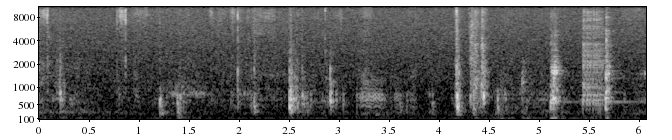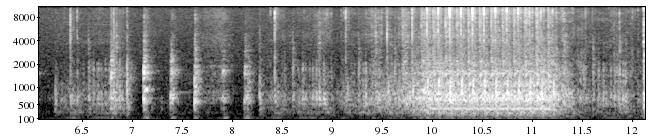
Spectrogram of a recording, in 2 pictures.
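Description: A sewing machine stitches quilt fabric at the presser foot, with scattered clicks and fabric handling before a steady whirring run of stitching near the end.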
